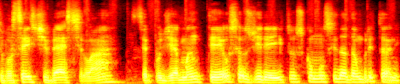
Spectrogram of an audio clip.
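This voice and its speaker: Music plays in the background as a man speaks fairly quickly with ordinary pitch variation. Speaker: actor and TV presenter. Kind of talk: interview. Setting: studio. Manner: animated.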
